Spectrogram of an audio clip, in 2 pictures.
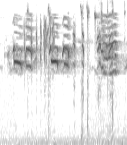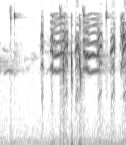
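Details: Thrush song played in the morning to attract thrushes for hunting: rhythmic stacked chirping phrases, a thin trailing note, a quiet pause, then a renewed run of rapid repeated notes.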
